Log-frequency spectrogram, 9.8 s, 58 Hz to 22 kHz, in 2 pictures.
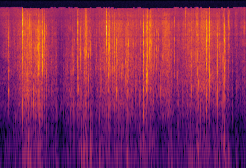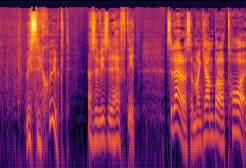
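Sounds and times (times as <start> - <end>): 
paper rustling and crinkling imitating a crackling fireplace: 0.0 - 6.6
speech: 5.4 - 9.8.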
